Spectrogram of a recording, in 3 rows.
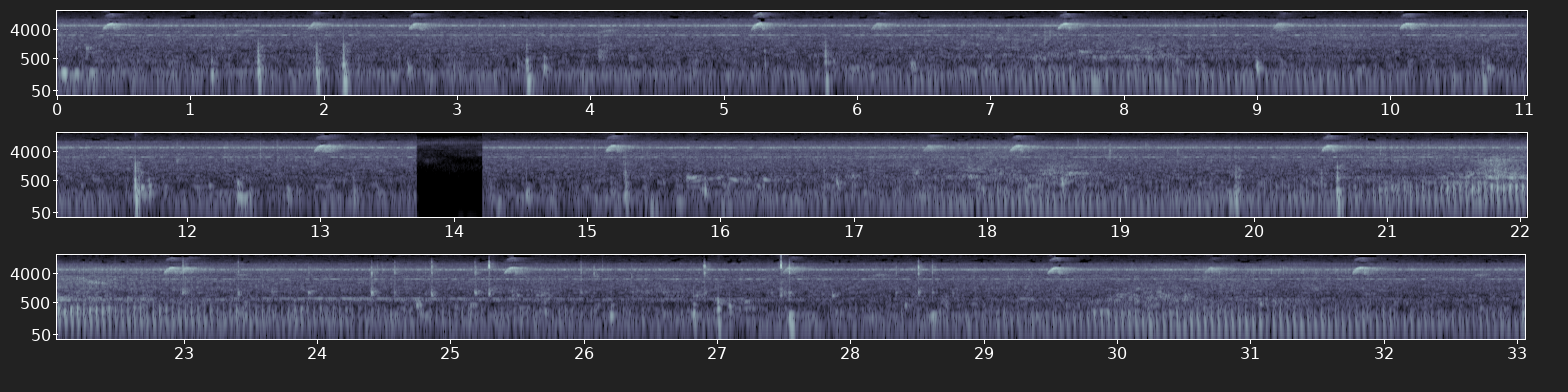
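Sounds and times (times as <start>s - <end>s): high insect whine: 0.0s - 33.0s.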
